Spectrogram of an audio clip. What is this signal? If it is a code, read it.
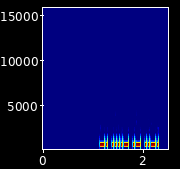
Morse code, heard as a keyed tone, about 40 wpm, 700 Hz. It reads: N4AF
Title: Easy Call Signs Repeated 3x - 40wpm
